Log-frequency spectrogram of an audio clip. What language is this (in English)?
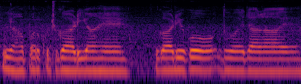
Hindi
